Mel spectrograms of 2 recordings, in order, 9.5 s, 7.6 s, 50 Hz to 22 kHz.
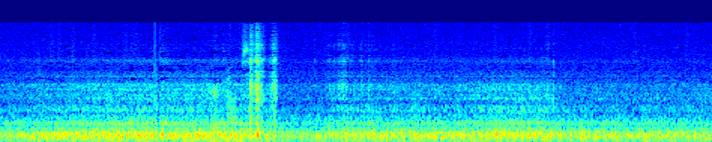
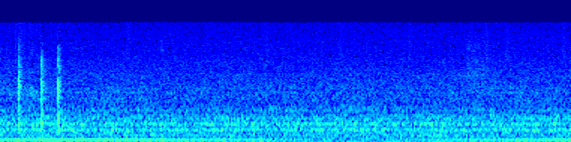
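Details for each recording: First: Newcomb TR-1656-M tube record player amplifier at high volume after warm-up; steady waterfall-like rushing hiss with a few crackles, input selection affects it; tubes being pulled to locate the source, cause suspected, not confirmed. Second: Newcomb TR-1656-M tube record player amplifier, warmed up at high volume, run with one amplifier tube pulled while chasing a rushing noise. Only a steady low mains hum and faint hiss, no rushing: quiet, so the noise is ahead of or in that tube.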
